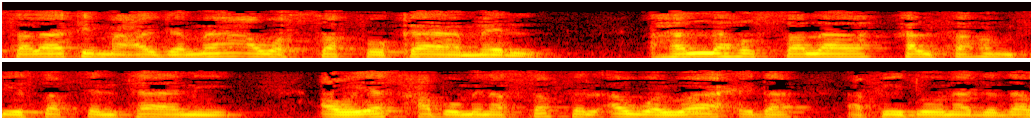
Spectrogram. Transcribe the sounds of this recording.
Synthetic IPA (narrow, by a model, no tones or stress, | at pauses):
sˤɑlɑːt̪maʕald͡ʒamaːʕawɑsˤːɑfːkaːmɪl | ɦalːaɦʊsˤːɑlɑːxalfaɦʊmfiːsˤɑfːθaːniː | ʔawjasħabmɪnɑsˤːɑfːalʔawːalwaːħɪd̪aʔafiːd̪uːnad͡ʒazaː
